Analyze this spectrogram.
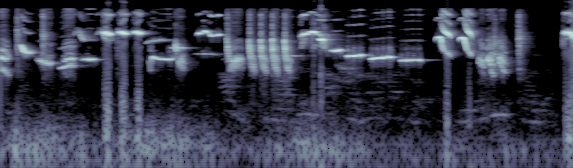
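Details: Bali male brown-chested jungle flycatcher in full, vigorous rolling song for luring and tutoring wild-caught birds: dense run of bright whistled slurs, short clear level notes and quick twittering phrases, nearly unbroken, ending with a brief gap.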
